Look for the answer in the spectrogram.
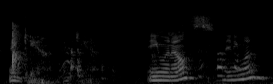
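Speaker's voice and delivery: ordinary talk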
